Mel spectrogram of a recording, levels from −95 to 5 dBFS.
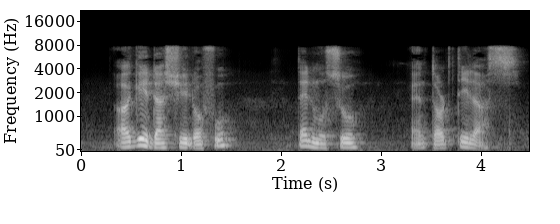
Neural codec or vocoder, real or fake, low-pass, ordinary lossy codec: codec, 16 kHz, 2 kbps, X-Codec, WavLM features, trained on Multilingual LibriSpeech; fake; none; none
